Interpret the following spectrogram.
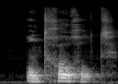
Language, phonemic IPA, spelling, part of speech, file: Dutch, /ɔntˈxoxəlt/, ontgoocheld, verb / adjective, Nl-ontgoocheld.ogg
- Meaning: past participle of ontgoochelen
